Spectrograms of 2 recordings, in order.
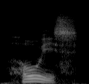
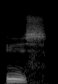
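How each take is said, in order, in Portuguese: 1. A palavra começa com um h aspirado. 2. A palavra começa direto com a vogal. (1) "Não tem mais aspiração. Isso daqui não é hous" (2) "Isso daqui é us"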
